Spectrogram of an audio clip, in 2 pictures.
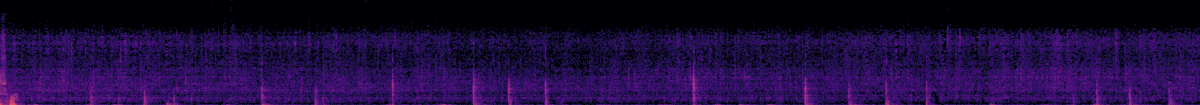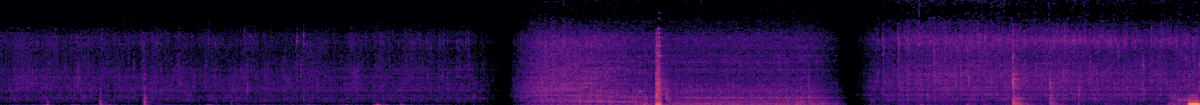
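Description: Diced onion and bell peppers sizzling gently in oil in a frying pan, with light taps and scrapes of a wooden spoon stirring them. After a short break about two-thirds of the way through, the sizzling comes in louder and steady.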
